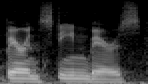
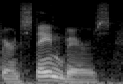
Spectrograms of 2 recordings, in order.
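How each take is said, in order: First: The name's last syllable sounds like 'stine'. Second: The name's last syllable sounds like 'stain'. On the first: This is how most people remember the name. The speaker calls it wrong. "everyone remembers it as" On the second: This is the actual name. The speaker calls it right. "when in fact it was"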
